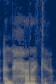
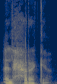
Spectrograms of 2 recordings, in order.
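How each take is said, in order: Both takes have the same delivery.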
